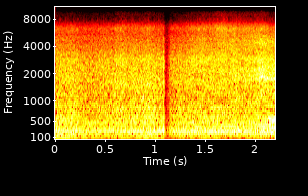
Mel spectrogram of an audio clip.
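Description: A steady wash of outdoor street noise with no music playing. It dips briefly about a second in.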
